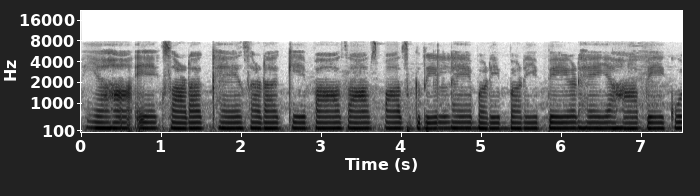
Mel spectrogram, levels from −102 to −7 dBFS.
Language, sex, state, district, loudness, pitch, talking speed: Hindi, female, Himachal Pradesh, Shimla, -12 LUFS, 185 Hz, 135 wpm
